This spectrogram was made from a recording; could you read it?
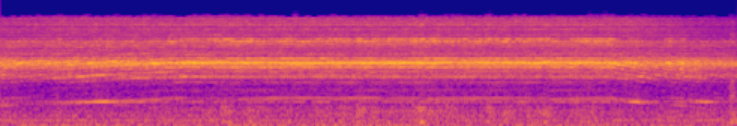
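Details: Steady, high whistling whine from a hard drive with failing spindle ball bearings, one of the hard-drive failure sounds that mean data should be backed up now.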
